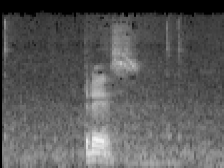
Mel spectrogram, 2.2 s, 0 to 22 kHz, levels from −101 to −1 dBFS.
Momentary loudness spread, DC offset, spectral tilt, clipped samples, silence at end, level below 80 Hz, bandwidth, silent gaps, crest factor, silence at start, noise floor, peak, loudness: 26 LU; under 0.1%; -4 dB/octave; under 0.1%; 0.55 s; -54 dBFS; 15.5 kHz; none; 20 dB; 0.85 s; -44 dBFS; -2 dBFS; -17 LUFS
